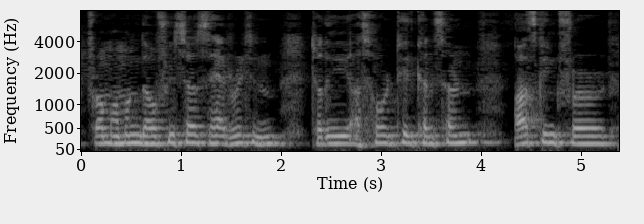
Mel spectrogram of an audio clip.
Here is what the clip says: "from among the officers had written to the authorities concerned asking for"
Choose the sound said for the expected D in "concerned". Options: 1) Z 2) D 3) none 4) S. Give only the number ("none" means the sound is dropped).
3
